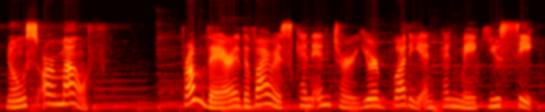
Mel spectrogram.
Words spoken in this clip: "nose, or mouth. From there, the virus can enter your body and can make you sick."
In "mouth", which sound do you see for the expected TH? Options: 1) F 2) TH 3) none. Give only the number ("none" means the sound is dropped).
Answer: 2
